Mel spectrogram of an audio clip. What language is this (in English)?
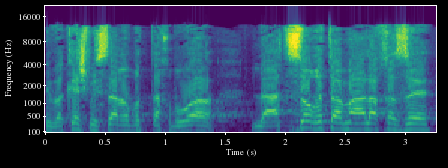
Hebrew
